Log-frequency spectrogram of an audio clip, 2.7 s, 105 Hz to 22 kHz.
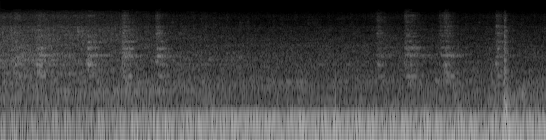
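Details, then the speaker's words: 2008 GMC Yukon XL idling with its fan removed. Irregular light, tinny taps over a steady idle, like something hitting the fan shroud; an intermittent knock, cause unconfirmed. "it basically sounds like something's hitting the fan shroud and you can see we don't have a fan and it's kind of a tinny sound"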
